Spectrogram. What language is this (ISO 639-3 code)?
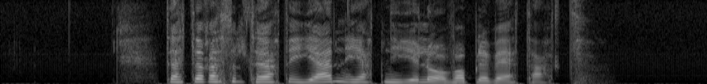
nor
